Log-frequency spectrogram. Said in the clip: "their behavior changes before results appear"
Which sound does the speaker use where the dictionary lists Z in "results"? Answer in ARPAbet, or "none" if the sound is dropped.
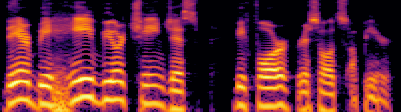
S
